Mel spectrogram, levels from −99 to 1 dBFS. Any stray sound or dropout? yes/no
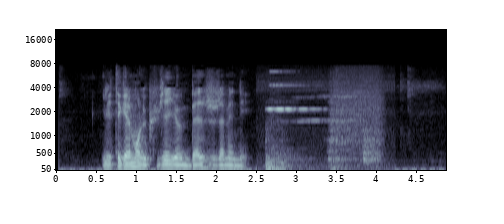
yes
